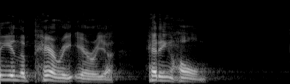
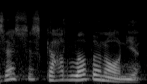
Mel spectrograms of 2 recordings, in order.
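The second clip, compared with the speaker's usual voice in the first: gentle mother; 11 dB quieter than usual. Retold or imitated. And she says.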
